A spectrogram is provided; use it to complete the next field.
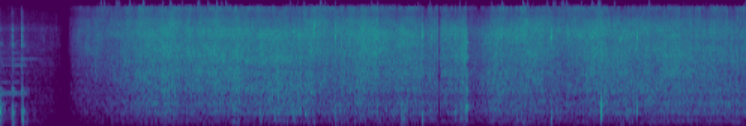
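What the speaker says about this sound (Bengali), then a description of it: "সমস্ত মশলাটা আমার ভাজা ভাজা হয়ে এসেছে।" Spice paste for a duck curry fries in a pan, starting with a brief scrape and then settling into a constant, close sizzle broken by occasional stirring knocks.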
